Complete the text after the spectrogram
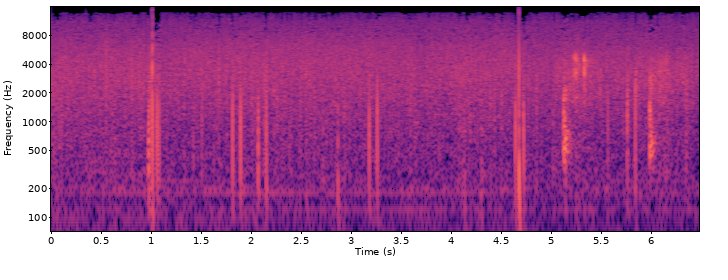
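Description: Hard shoes click in footsteps on a tiled floor.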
